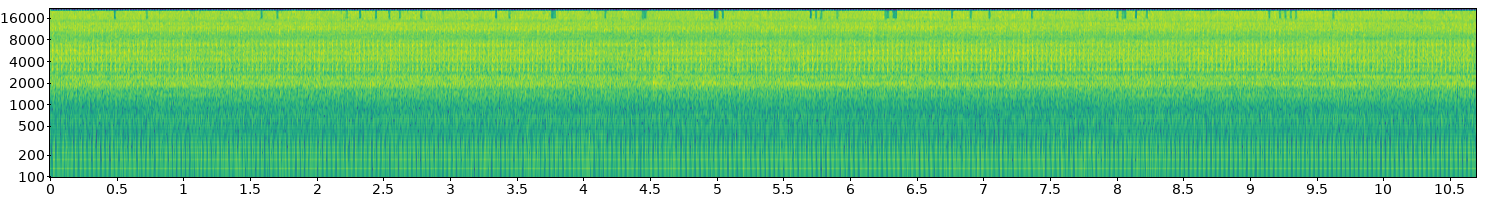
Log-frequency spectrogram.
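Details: Freshly rebuilt small four-stroke engine (valves checked, carburetor fitted), idling after carburetor fuel mixture tuning during warm-up: steady, even idle with no stumble or surging, runs smooth and settled; normal idle.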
